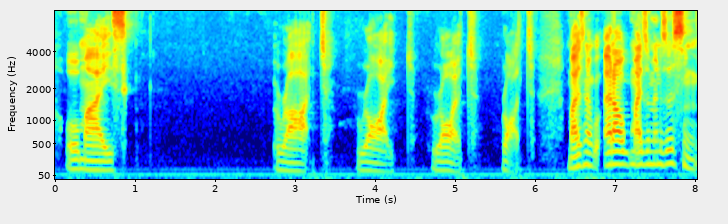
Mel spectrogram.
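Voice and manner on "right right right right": right said low and soft with a centralized vowel, near "roit"; centralized diphthong. Shown as a demonstration. Teacher attempting the islanders' sound, centralized diphthong. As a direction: try out right several times, vowel pulled to the centre. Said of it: "eles centralizavam mais os ditongos".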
